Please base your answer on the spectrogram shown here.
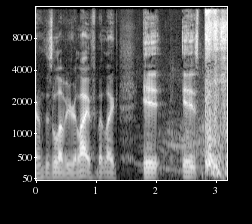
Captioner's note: audience "Awws"; laughs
